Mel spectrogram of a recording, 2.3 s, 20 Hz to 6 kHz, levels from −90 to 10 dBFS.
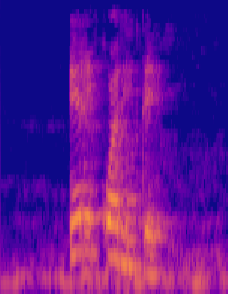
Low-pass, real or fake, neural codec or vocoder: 5.4 kHz; fake; codec, 16 kHz, 8 kbps, FreqCodec, larger model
